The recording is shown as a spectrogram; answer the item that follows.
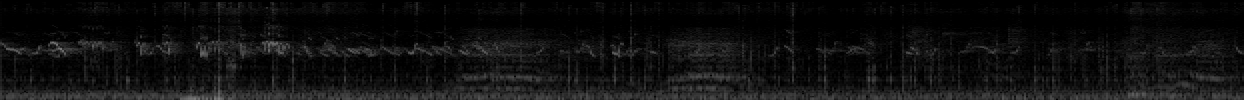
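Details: Chicken chicks with a hen: dense, rapid high peeps overlap continuously. Lower, harmonic hen clucks come in short bursts around the middle, over a steady low hum.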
